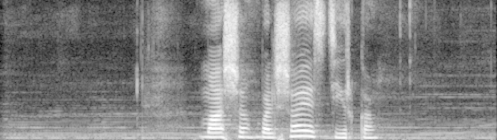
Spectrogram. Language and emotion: Russian, neutral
